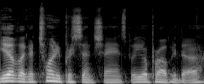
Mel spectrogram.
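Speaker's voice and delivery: mock deadpan, flat and blunt. Retelling what the surgeon said to a thirteen-year-old: imitating deadpan doctor. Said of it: "that was too blank stare for me".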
